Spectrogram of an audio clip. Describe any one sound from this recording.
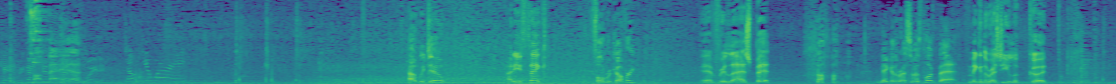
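A second man speaks and laughs, close by.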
